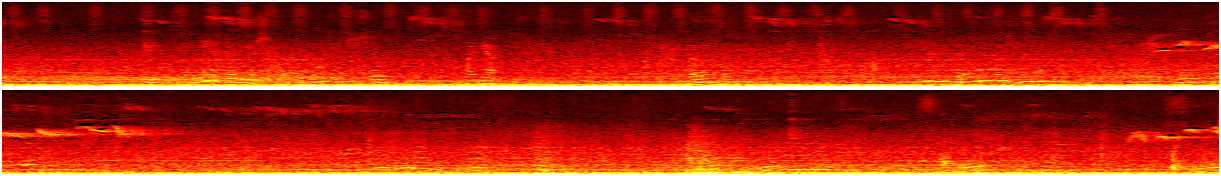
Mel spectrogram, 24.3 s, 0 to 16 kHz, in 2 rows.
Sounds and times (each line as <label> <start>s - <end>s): Birds 0.0s - 24.3s
neighbor singing some tunes 9.1s - 13.5s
